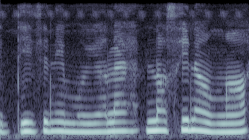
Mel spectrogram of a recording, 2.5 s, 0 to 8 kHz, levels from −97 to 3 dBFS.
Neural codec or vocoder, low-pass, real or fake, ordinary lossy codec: none; 7.2 kHz; real; none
